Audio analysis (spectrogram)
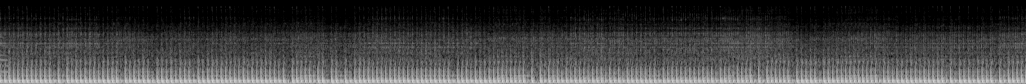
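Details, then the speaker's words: Honda CRF250 just reassembled, started on choke: steady single-cylinder idle with a light, fast tick over the thump; the ticking is the chain sitting on the rear axle, not an engine problem; normal idle. "that kind of like ticking noise is not the bow there's no problems it's because the chain is sitting on the rear axle"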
